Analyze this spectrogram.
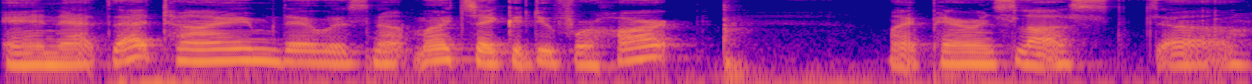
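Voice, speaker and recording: A woman's voice at a very slow pace, with very even loudness. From New Mexico (Des Moines). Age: 80s+. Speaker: interviewee. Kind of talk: oral history interview.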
